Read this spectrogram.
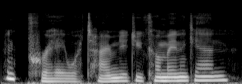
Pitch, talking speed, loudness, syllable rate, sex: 165 Hz, 225 wpm, -16 LUFS, 4.4 syllables/s, female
